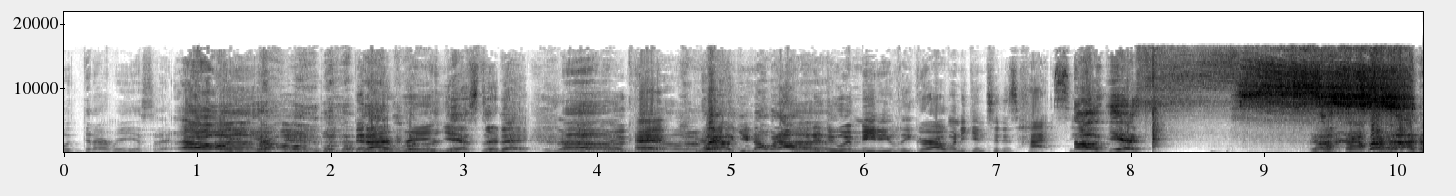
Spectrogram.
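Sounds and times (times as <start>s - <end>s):
speech: 0.0s - 8.3s, 9.3s - 10.1s
laughter: 1.2s - 3.1s, 9.4s - 10.1s
sizzling hiss sound effect: 7.6s - 10.1s.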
